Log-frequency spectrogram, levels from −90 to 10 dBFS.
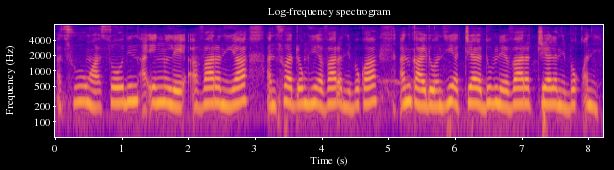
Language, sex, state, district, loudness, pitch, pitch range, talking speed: Mizo, female, Mizoram, Aizawl, -15 LUFS, 230 Hz, 210-235 Hz, 255 wpm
